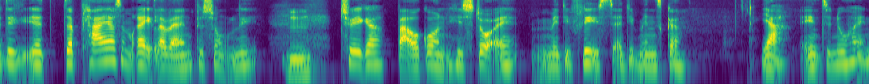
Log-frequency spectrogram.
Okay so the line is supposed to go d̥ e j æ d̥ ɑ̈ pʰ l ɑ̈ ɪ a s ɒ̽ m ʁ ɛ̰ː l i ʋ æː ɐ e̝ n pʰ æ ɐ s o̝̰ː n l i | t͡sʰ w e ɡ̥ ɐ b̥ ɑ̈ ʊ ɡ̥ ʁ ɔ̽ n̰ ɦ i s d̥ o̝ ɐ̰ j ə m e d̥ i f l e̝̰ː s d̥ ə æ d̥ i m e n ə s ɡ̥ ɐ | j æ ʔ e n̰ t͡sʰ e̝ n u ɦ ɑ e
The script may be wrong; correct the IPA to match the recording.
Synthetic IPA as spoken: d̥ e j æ d̥ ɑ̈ pʰ l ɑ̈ ɪ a s ɒ̽ m ʁ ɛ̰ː l æ ʋ æː ɐ e̝ n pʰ æ ɐ s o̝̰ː n l i | t͡sʰ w e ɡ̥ ɐ b̥ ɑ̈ ʊ ɡ̥ ʁ ɔ̽ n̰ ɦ i s d̥ o̝ ɐ̰ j ə m e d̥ i f l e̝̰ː s d̥ ə æ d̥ i m e n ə s ɡ̥ ɐ | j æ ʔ e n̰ t͡sʰ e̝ n u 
